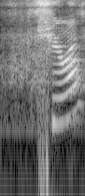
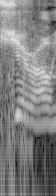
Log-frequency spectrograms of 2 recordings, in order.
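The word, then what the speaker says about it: Chiro: it for the record my name is sherro it's spelled s c h i r o s c h i r o you got that right shirro shirro you almost pronounced it yes you got it Shir okay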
